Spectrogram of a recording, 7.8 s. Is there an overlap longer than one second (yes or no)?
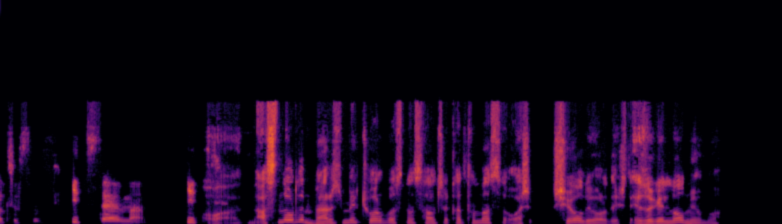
no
